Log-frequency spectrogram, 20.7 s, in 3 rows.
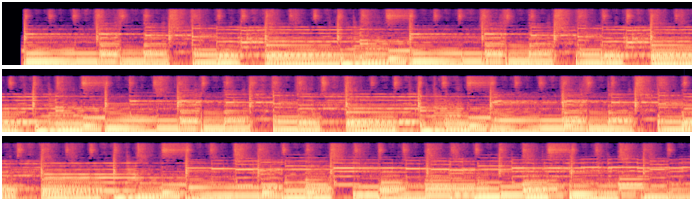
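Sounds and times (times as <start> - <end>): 
bossa nova music: 0.2 - 20.6.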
